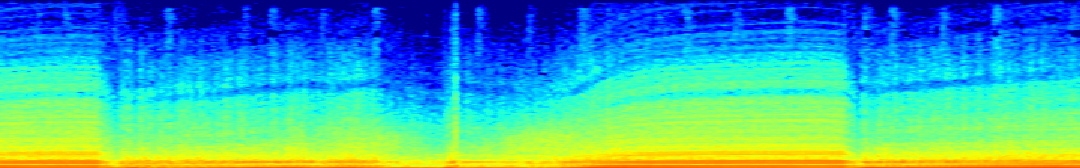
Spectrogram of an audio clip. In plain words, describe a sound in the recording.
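A video game race car engine roars, dropping in pitch at each gear change and climbing again.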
